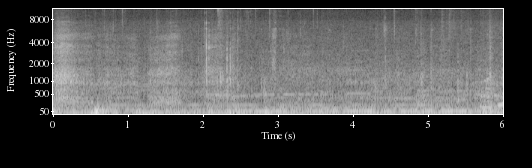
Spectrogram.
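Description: Footsteps walking onto a tiled porch, with a rustle at the start and a low thump a little over half a second in, over a steady low background rumble.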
